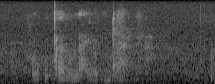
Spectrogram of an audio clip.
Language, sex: Xhosa, male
